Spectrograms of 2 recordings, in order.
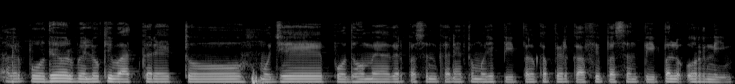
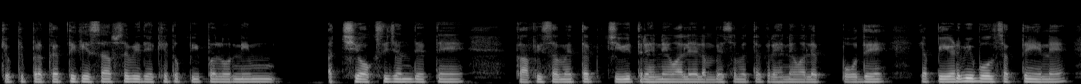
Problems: background sounds at intervals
